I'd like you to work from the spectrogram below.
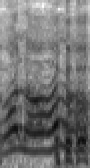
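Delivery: high mock girl's hola; imitating a fan. Copying a Spanish girl greeting him, high squealed hola. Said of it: "She's like".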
